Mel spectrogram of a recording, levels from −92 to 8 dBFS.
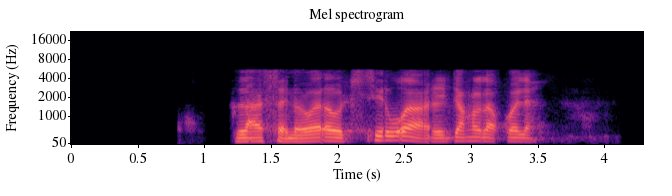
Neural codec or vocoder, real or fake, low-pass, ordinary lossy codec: codec, 16 kHz, 1 kbps, FunCodec, trained on Chinese and English, 50 frames a second; fake; 5.4 kHz; MP3, 48 kbps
